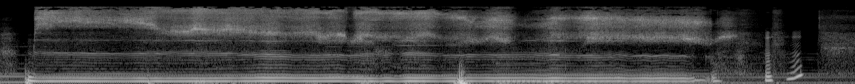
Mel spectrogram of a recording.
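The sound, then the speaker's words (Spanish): A person hums a steady, droning buzz imitating a bee in a bee-breathing exercise, with index fingers plugging the ears, held fairly loud for about eight seconds with slight wavers, ending with a few brief breathy sounds. “Le vamos a pedir que tapen con sus dedos índices sus oídos y empezar a hacer el sonido que hace la abeja”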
